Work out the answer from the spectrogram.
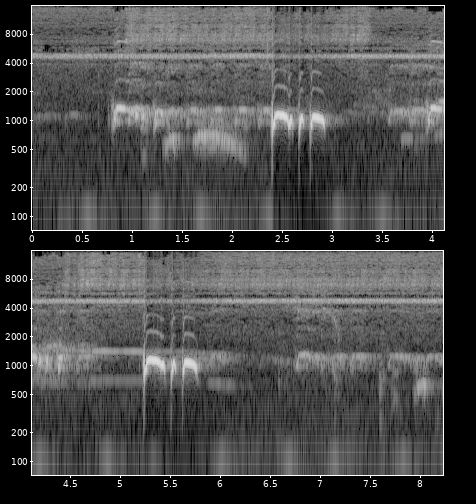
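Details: Zebra dove, a cemani variety, used as a lure to provoke rival doves to answer and to raise breeding drive; loud phrases of soft coos followed by quick bright trilled notes near two and five seconds, repeated, over a steady high hum and low thumping.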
